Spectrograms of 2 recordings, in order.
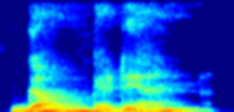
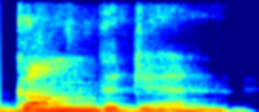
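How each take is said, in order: First: Soft, falling close on the name; hushed tribute. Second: Slow, swelling call of the name; reverent tribute. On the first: Soldier's final quiet farewell to Din, hushed. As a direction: let the name sink away quietly. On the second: Soldier honouring his water carrier, slow and reverent. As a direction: savour the name with admiration. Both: Acted. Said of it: "And finally says".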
